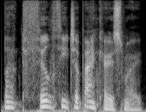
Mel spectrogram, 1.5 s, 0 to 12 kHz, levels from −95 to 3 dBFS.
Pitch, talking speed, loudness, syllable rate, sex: 130 Hz, 165 wpm, -19 LUFS, 6.0 syllables/s, male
